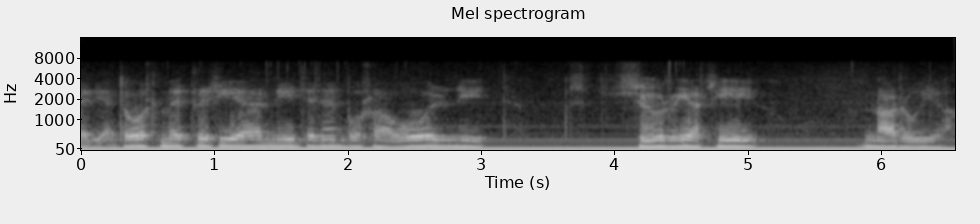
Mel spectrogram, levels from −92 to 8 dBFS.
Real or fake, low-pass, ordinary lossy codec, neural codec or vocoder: real; 7.2 kHz; none; none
